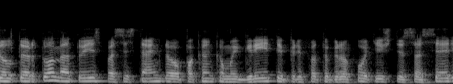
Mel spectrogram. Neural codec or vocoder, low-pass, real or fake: none; 5.4 kHz; real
